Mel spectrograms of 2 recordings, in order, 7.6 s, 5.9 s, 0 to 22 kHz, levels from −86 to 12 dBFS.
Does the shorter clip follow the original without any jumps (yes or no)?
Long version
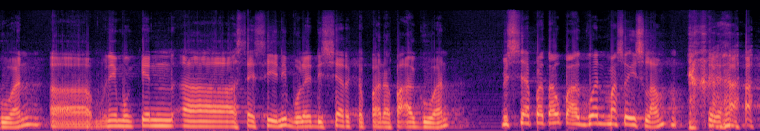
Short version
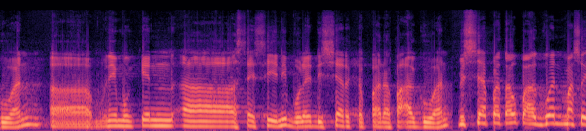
no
